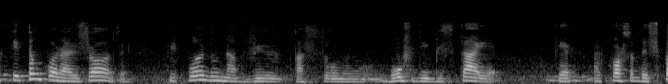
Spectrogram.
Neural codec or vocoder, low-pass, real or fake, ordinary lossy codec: codec, 44.1 kHz, 3.4 kbps, Pupu-Codec; 7.2 kHz; fake; none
